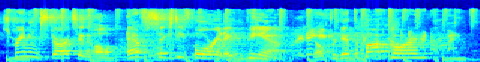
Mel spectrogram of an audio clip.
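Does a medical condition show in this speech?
No.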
